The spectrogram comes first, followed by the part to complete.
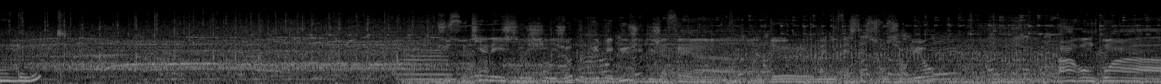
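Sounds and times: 
faint cheers: 0.0s - 6.2s
protesters applauding: 0.0s - 11.6s
speech: 0.2s - 0.8s, 4.8s - 11.6s
murmur of voices: 3.2s - 11.6s.

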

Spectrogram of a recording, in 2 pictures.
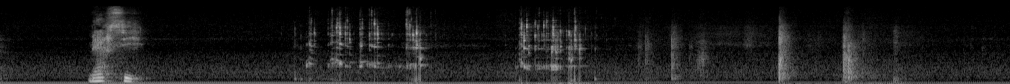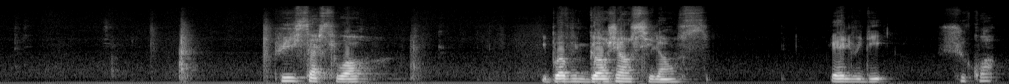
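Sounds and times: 
speech: 0.9s - 1.5s, 12.9s - 13.9s, 15.5s - 17.2s, 18.4s - 19.0s, 19.6s - 20.1s
drink poured from a bottle into glasses: 2.9s - 4.4s, 5.1s - 6.0s
glass clinking: 3.0s - 4.4s, 5.2s - 6.0s.

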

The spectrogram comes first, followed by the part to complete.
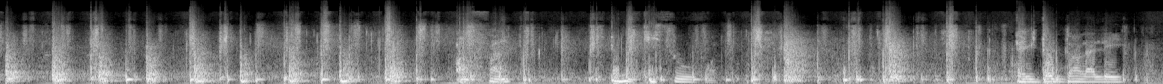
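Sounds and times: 
knocking on doors: 0.0s - 11.4s
speech: 4.9s - 5.2s, 6.8s - 7.4s, 10.2s - 11.5s.

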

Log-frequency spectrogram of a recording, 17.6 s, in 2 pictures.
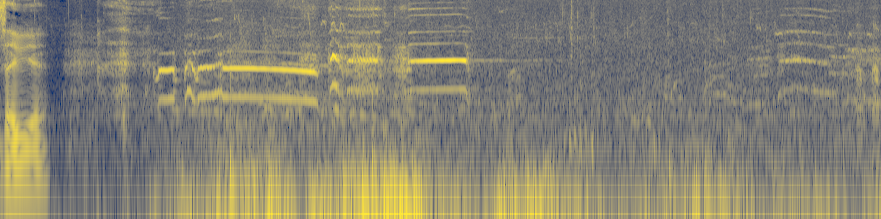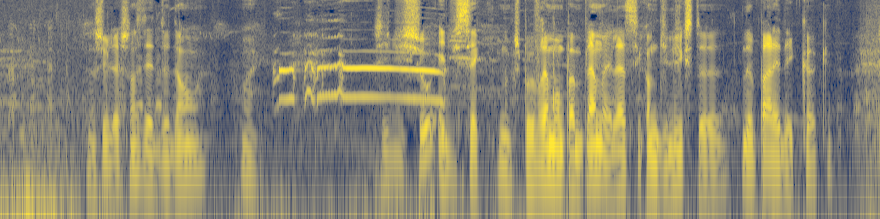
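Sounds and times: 
speech: 0.0s - 0.6s, 9.7s - 11.5s, 12.6s - 17.6s
roosters crowing: 1.2s - 5.0s, 7.2s - 9.4s, 11.4s - 15.0s.

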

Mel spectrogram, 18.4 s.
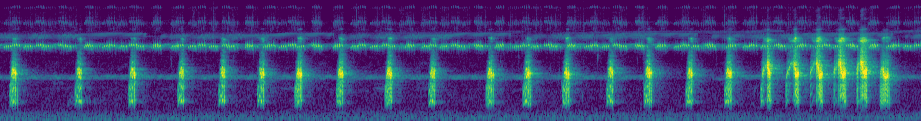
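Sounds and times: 
frog croaking: 0.2s - 0.6s, 1.5s - 2.0s, 2.6s - 7.1s, 7.7s - 8.9s, 9.6s - 18.1s.

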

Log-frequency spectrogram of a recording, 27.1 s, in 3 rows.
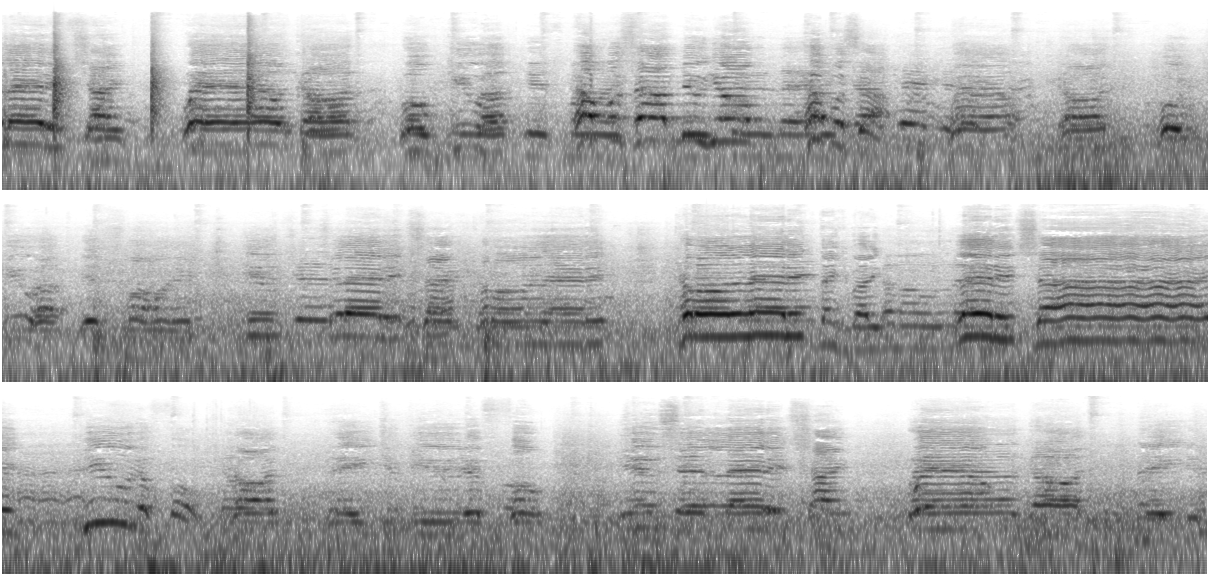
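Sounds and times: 
low rumble in New York: 0.0s - 27.1s.

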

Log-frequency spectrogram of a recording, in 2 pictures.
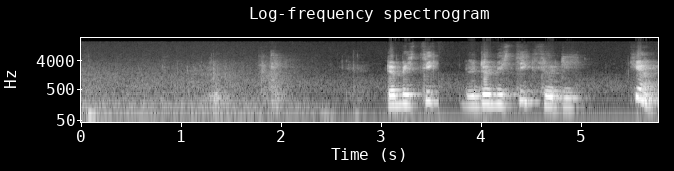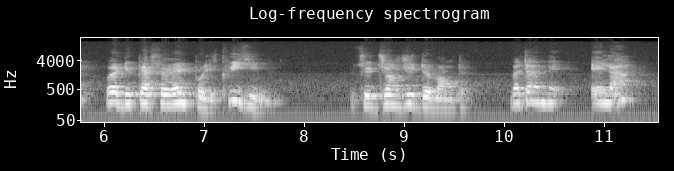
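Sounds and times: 
quiet steady hiss: 0.0s - 11.5s
door opening with clunks: 1.1s - 2.2s
speech: 3.1s - 7.8s, 8.5s - 11.4s.

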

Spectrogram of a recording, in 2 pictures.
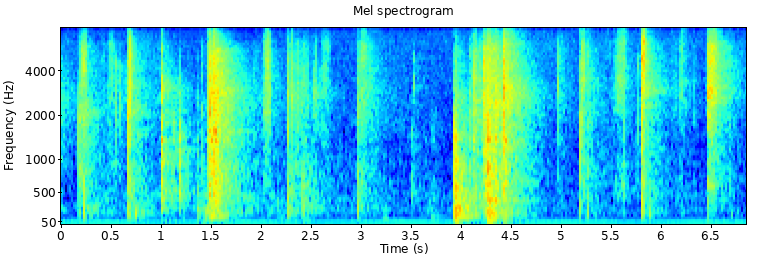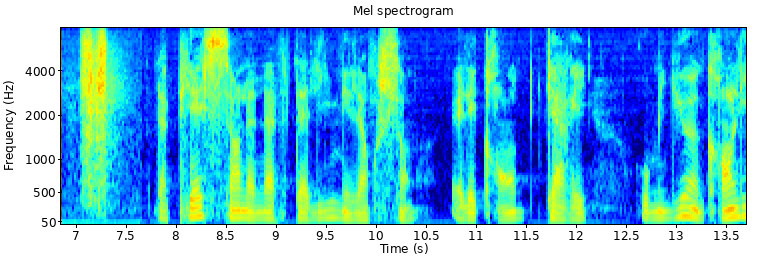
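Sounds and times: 
door being opened with handle and latch clicks: 1.0s - 2.0s, 3.9s - 4.8s
speech: 7.8s - 13.6s.

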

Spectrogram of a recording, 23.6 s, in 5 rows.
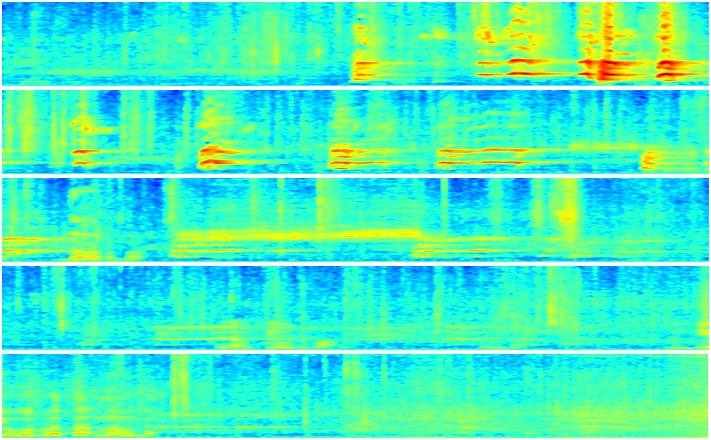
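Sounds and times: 
dog: 2.3s - 11.5s, 12.1s - 18.6s, 19.2s - 23.3s.

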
